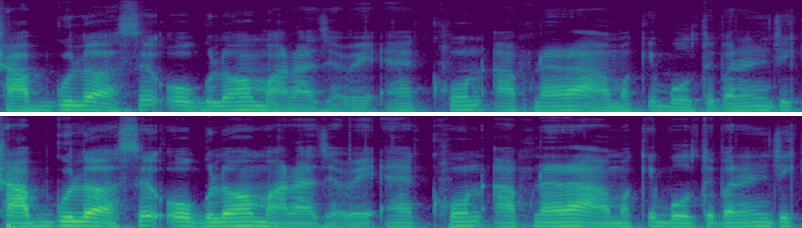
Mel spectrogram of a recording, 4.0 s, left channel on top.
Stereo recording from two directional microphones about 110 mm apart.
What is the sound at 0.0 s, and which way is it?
Speech, 30° right (ahead or behind).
